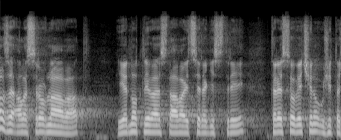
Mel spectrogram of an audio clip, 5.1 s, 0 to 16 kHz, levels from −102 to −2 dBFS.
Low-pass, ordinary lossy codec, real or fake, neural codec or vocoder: 10.8 kHz; Opus, 64 kbps; real; none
